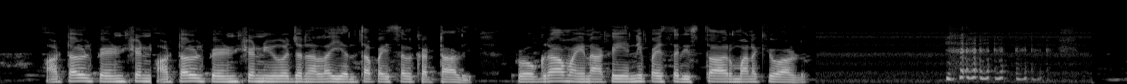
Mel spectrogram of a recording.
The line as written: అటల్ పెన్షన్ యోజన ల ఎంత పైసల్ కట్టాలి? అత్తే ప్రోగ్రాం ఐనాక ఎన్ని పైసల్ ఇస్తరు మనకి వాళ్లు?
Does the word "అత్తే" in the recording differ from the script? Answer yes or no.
yes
